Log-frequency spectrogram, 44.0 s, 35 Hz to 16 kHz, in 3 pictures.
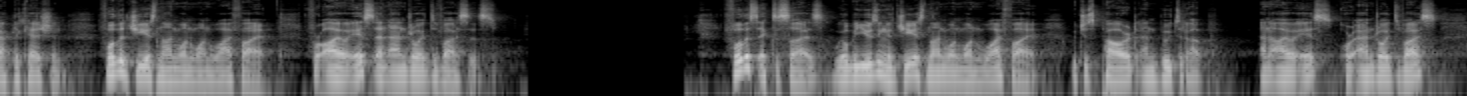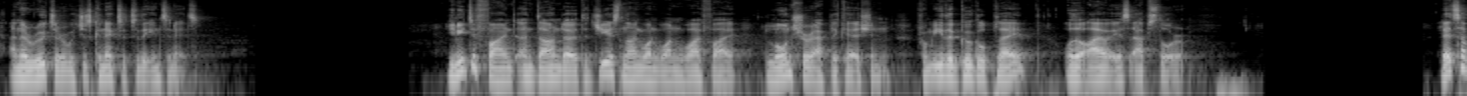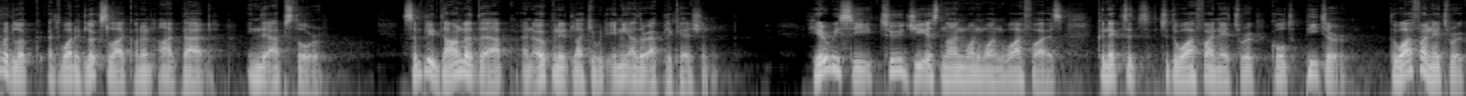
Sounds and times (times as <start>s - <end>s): Speech: 0.0s - 5.0s, 7.2s - 16.8s, 19.1s - 26.6s, 29.1s - 32.7s, 33.4s - 36.6s, 37.4s - 44.0s.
